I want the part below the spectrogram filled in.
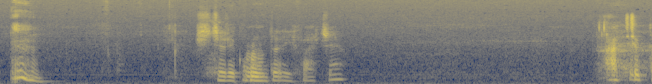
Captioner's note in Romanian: voce dreasă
